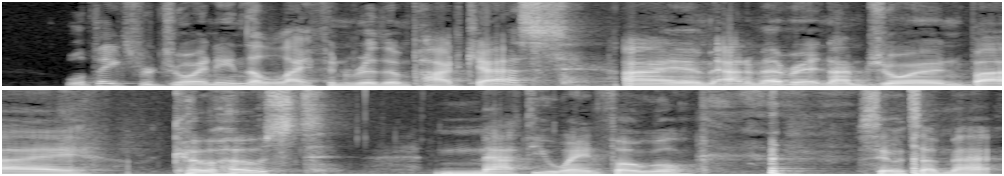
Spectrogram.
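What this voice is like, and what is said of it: Radio-style podcast host voice. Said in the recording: “I'm really enjoying your podcast voice... trying to make it a little bit more radio-esque”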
